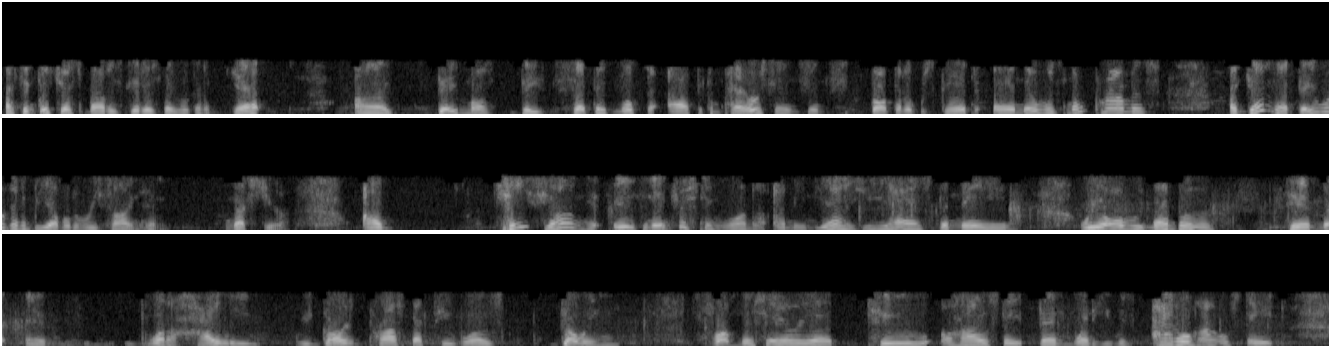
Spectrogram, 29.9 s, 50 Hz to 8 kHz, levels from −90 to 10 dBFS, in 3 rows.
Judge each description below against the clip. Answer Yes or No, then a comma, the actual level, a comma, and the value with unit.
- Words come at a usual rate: Yes, average, 175 wpm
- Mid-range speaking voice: Yes, medium, 155 Hz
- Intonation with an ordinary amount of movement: Yes, average, 4.4 semitones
